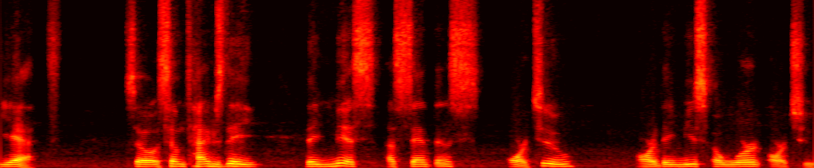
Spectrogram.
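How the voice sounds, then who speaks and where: A man with a non-native accent and a dark, mellow tone speaks at a very slow pace, the sound dry and close with no echo. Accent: non-native English speaker. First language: Portuguese. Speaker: university professor. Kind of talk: lecture. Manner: slow, careful pronunciation.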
